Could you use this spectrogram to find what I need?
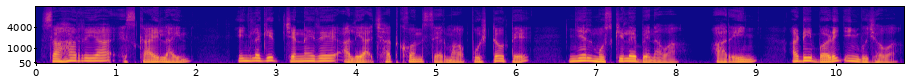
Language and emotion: Santali, sad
